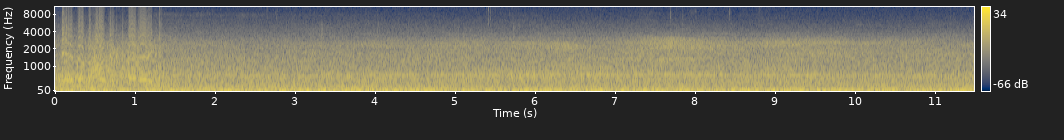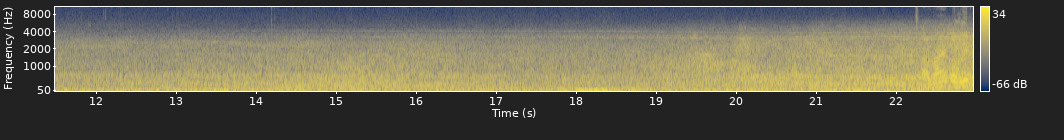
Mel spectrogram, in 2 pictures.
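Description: A Boeing 757 jet at LAX gives a loud, sustained engine roar that swells slightly toward the end, while people talk over it.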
